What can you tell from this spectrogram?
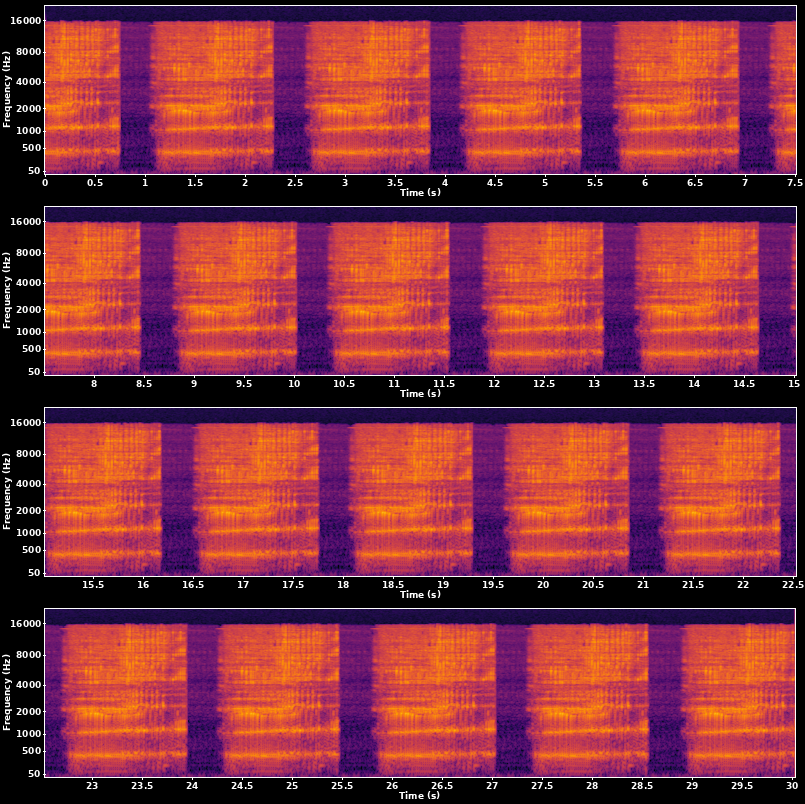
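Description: A cartoon girl's long, loud burp, the same burp repeated over and over at even intervals, each lasting about a second with a short silent gap between.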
